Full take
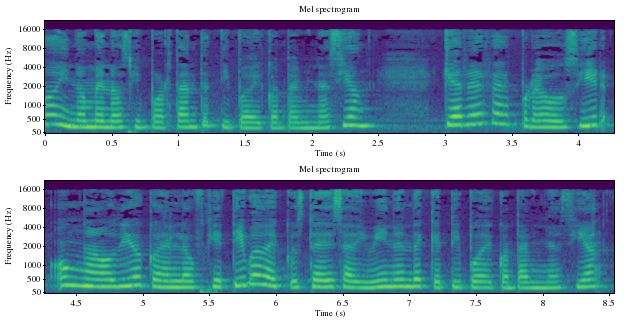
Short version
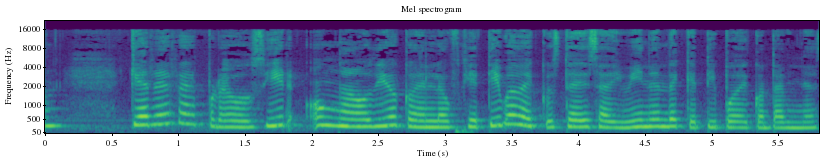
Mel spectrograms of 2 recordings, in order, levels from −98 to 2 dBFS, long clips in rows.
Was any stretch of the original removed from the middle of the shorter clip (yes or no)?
no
